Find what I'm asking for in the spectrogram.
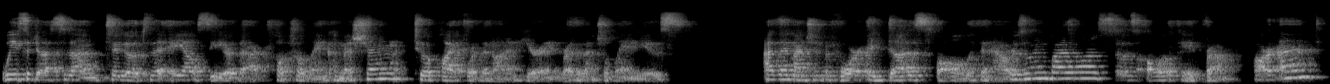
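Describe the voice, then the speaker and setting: A woman staff planner presenting a formal report to a council, then answering questions in a measured, slightly tentative way. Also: mid-range voice, animated, creaky. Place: council chamber. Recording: very echoey council chamber.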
